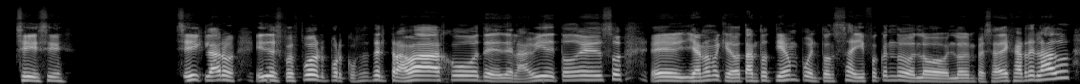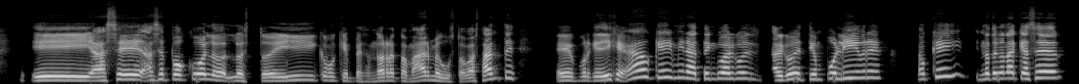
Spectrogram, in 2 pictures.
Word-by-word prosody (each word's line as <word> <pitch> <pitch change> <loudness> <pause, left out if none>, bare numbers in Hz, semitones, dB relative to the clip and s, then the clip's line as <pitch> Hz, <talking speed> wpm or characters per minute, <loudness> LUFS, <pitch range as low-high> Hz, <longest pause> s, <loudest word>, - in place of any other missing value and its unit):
Sí, 185 -3 +2
sí. 170 0 -4 1.1
Sí, 205 +4 +2
claro. 190 0 +1 0.2
Y 180 - 0
después, 175 -3 0
por 220 -3 +1
por 185 -4 -7
cosas 170 +5 -16
del 210 -4 -1
trabajo, 205 0 +4
de 160 -6 -1
de 150 -1 -3
la 130 +1 -5
vida 190 +4 0
y 185 - -7
todo 195 +2 -4
eso, 205 +2 0 0.3
eh, 180 -2 +2
ya 170 0 +3
no 195 - -2
me 215 - -3
quedó 160 -2 -1
tanto 175 +1 -2
tiempo. 200 0 -1
Entonces, 160 +1 -7
ahí 165 -5 -1
fue 180 +3 -11
cuando 195 -5 -4
lo 150 -3 -1
lo 150 +2 -4
empecé 145 -1 -7
a - - -1
dejar 175 +2 0
de 210 - 0
lado. 255 +9 +2 0.4
Y 190 0 +5
hace 230 +6 +3
hace 240 +4 -3
poco 235 +2 +1
lo 210 -5 0
lo 170 +2 -2
estoy 170 +7 -2
como 185 -1 -7
que 165 - -5
empezando 140 0 -6
a - - +2
retomar, 180 +1 -1
me 180 -3 -3
gustó 140 -2 -9
bastante, 255 - -1 0.4
eh, 180 0 0
porque 185 +1 -3
dije: 215 +4 +2
"Ah, 335 +3 +3
okey, 330 -1 0
mira, 295 -3 +2
tengo 265 +1 -1
algo 270 +1 +1 0.3
algo 200 +5 +1
de 265 - +1
tiempo 235 +3 -2
libre, 300 +3 +2 0.3
okey, 350 +11 -1 0.2
no 250 +3 -3
tengo 265 +1 0
nada 280 0 +3
que 260 - +4
hacer, 300 +3 +4
195 Hz, 190 wpm, -19 LUFS, 170-235 Hz, 1.1 s, Y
